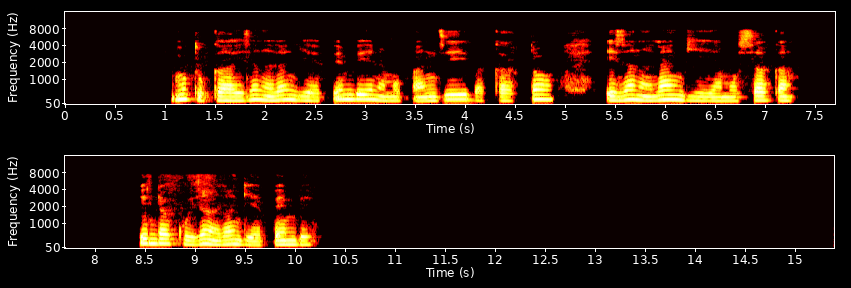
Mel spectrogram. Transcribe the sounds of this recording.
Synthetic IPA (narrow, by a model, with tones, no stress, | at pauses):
mo˦tu˨ka˨e˨za˦na˨la˦ŋɡi˨ja˨pɛ˦mbɛ˦na˨mo˨pa˨nzi˦ba˨ka˨ʁtɔ̃˦e˨za˦na˨la˦ŋɡi˨ja˨mo˨sa˦ka˦ | pe˦nda˦ko˨e˨za˦na˨la˦ŋɡi˨ja˨pɛ˦mbɛ˦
